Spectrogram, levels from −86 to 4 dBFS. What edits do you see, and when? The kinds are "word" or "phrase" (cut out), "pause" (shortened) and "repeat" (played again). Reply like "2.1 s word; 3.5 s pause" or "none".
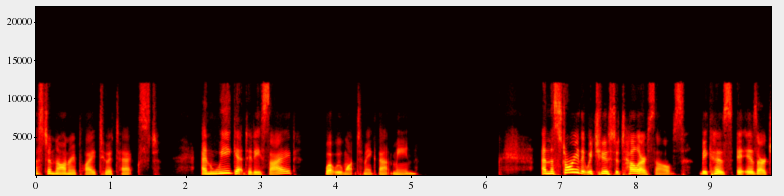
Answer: none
